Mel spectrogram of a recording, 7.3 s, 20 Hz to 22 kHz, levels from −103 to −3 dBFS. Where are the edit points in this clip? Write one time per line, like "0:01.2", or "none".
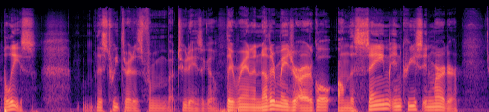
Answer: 0:01.4
0:03.4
